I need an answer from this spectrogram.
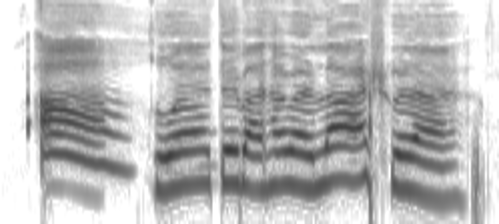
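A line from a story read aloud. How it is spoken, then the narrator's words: Quick urgent shout. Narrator (Chinese): 呱唧马上叫道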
